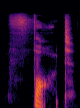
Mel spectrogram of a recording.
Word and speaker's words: thought: Sounds like thought. Rhymes with caught, bought. Tip, the OUGH here sounds like aw. Just one syllable.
